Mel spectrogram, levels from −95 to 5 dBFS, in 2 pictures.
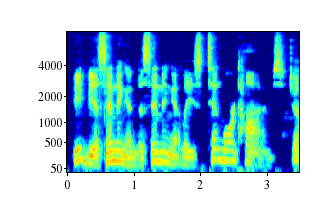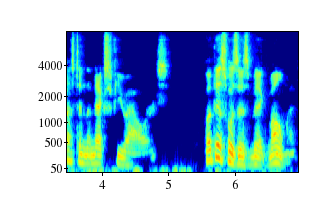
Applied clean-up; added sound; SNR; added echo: classical method Wiener filter.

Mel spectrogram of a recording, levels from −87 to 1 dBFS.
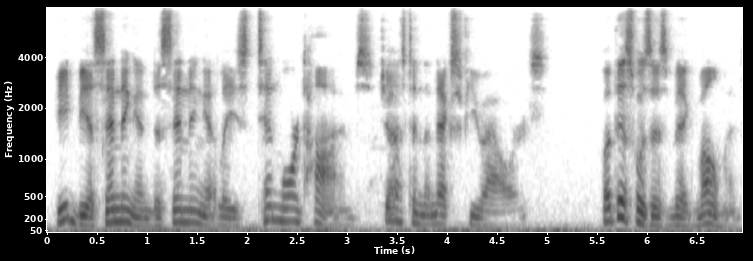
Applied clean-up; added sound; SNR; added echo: none; Bark; 9 dB; none.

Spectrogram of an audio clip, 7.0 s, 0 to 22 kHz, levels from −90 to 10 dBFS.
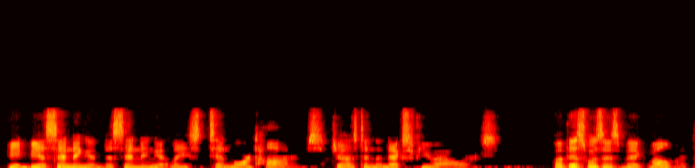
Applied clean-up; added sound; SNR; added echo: classical method spectral subtraction.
